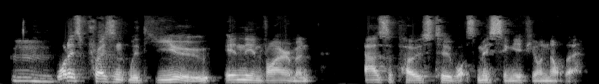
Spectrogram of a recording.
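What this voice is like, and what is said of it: Acquired British accent. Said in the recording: “you've picked up the British accent very well”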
